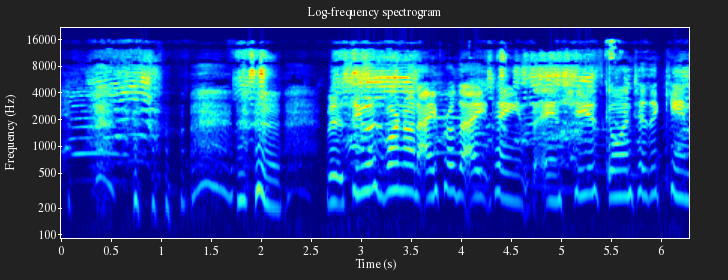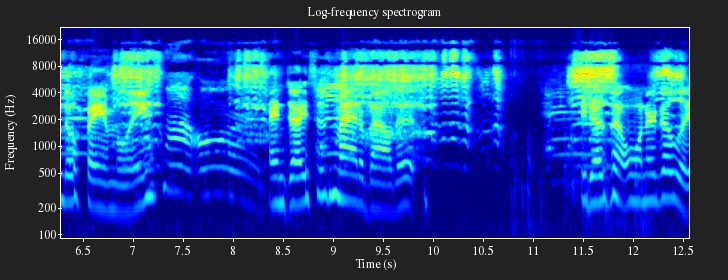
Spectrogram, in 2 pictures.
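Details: Many baby goats of the 2022 kidding season bleat at once, a dense chorus of quavering, wobbling calls, high and low, with a person's voice in the background.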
